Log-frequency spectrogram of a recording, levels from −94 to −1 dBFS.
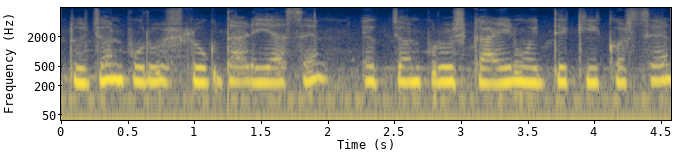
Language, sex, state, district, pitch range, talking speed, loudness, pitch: Bengali, female, Assam, Hailakandi, 235-245 Hz, 145 wpm, -13 LUFS, 240 Hz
